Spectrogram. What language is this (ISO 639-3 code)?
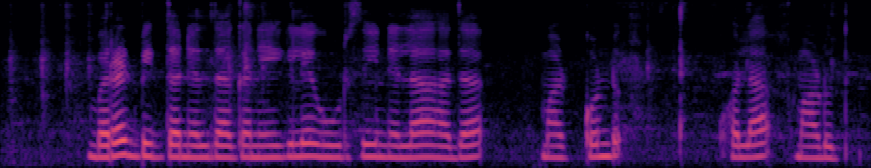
kan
